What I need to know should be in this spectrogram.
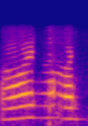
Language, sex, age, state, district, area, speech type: Goan Konkani, female, 18-30, Goa, Tiswadi, rural, conversation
